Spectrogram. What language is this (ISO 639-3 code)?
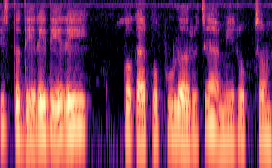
nep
